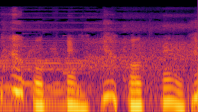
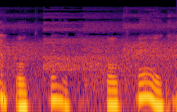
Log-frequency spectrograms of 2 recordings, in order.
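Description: Both takes have the same delivery.

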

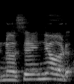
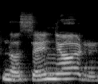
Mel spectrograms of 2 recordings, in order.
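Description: First: Said in the usual way. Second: "No, señor" dicho más fuerte y rotundo; tajante, cortando de raíz; negación firme. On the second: Real, not acted. ("No, señor" fuerte y firme)

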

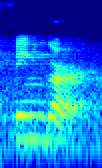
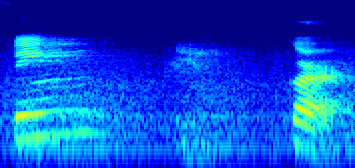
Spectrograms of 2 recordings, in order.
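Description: First: Said in the usual way. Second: FINGER split in two, long FING, pause, then GER; syllable by syllable. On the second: Shown as a demonstration. (把finger拆成两个音节慢慢读) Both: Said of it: "F I N一个，G E R一个".

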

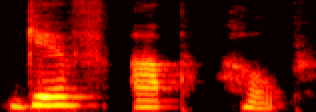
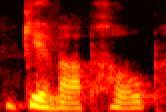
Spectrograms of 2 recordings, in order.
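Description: First: Slow, spaced-out verdict; grave pronouncement. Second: Incredulous echo. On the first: Coach answering irritated client, slow and deliberate. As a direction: lay down each word slowly and deliberately. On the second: Client silently disputing coach's advice, incredulous. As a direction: echo it flabbergasted, then climb in protest. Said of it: "what I was thinking at the time". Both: Retold or imitated.

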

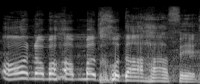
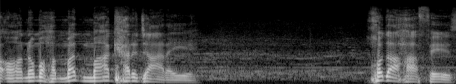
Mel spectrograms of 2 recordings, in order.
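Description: First: Sorrowful farewell, eyes closed. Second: A mother's faint parting whisper-like farewell; soft voice. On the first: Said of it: "आंखें बंद करके कहा". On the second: Mother bidding her dead sons goodbye, softly. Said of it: "एक धीमे आवाज में कहा". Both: Acted.

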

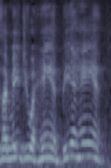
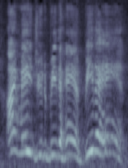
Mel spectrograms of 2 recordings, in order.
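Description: First: Softer, gentle restatement of God's word; God's soft reminder. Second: Higher, firm declaration of God's voice; God's firm command. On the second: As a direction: proclaim it as God's clear order. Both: Retold or imitated. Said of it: "God says".

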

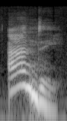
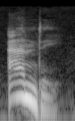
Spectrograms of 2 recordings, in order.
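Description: First: High, thrilled squeal of the name; little girl squealing with excitement; girlish squeal. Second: Said in the usual way. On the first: Acted. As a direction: squeal it in delight. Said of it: "squealed Jill". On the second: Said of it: "reading the name on the boat".

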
